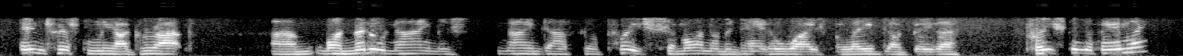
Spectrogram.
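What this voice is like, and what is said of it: Speech affected by cleft palate. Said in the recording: “You can probably hear from my voice. I've got a cleft palate and a hair lip.”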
